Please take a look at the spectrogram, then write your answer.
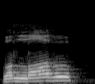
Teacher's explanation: اللہ کا نام پر پڑھا جائے گا زبر کی وجہ سے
